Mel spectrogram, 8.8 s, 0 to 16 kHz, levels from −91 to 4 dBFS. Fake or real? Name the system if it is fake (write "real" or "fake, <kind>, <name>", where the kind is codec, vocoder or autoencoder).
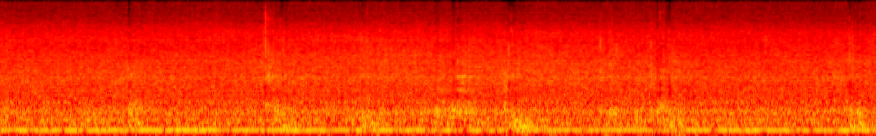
fake, vocoder, Vocos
